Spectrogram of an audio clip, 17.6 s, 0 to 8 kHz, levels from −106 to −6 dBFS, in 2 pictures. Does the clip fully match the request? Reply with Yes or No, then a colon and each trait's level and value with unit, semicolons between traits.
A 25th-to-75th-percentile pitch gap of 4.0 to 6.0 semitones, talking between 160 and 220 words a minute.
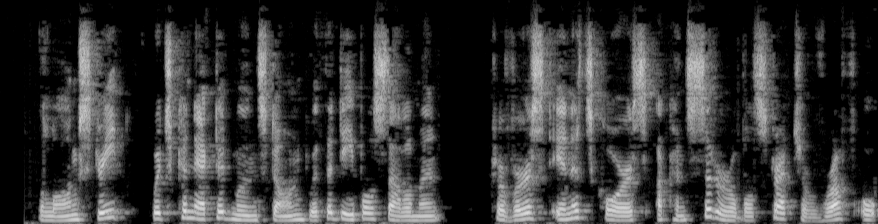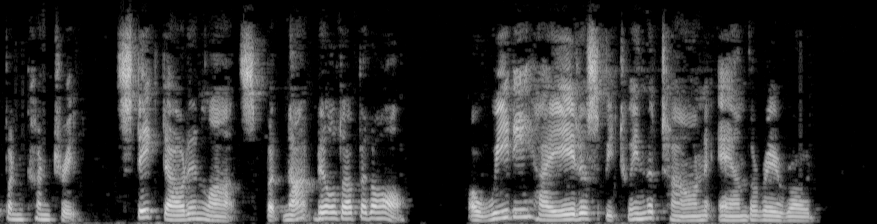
No: average, 5.0 semitones; slow, 135 wpm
